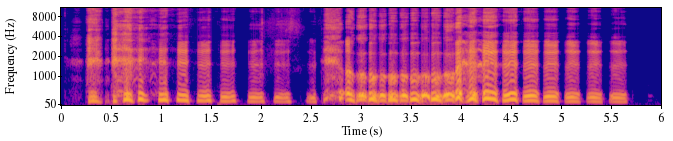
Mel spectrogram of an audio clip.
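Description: A man laughing in an exaggerated cartoon-character voice: two long runs of short, rhythmic laugh pulses, about four or five a second, with a brief break between them.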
